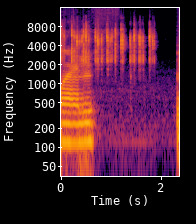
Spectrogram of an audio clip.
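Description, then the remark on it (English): After a brief voice, dice rolled for attacks in a game clatter and roll in a quick burst of sharp, bright clicks for over a second, then settle into quiet. “Uh, let me use two of the dice that didn't roll that”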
